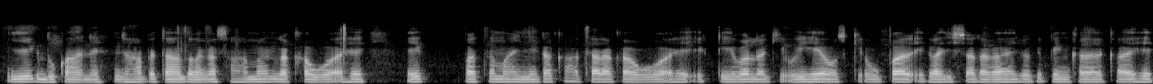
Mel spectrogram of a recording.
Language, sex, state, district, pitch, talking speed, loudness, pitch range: Hindi, male, Bihar, Jamui, 120 Hz, 180 wpm, -19 LUFS, 115-125 Hz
